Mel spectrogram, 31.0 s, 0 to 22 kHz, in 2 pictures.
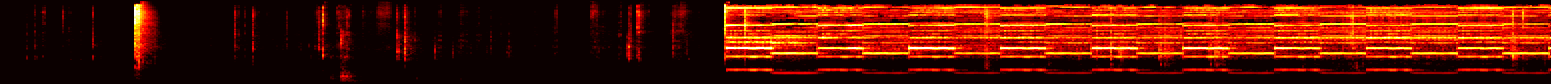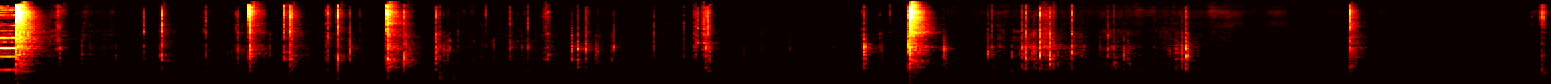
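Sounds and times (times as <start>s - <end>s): plastic toy cars clattering: 0.0s - 7.2s, 14.3s - 27.6s
toy electronic siren: 7.3s - 16.1s.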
